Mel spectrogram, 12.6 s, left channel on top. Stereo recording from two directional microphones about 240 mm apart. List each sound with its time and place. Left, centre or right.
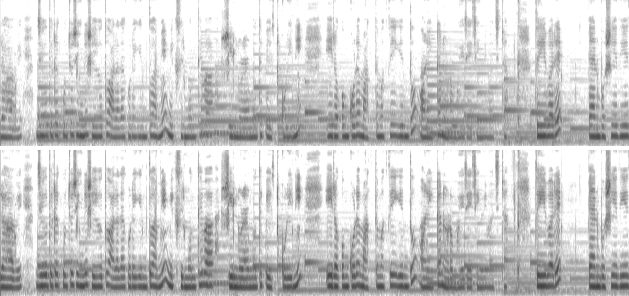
0.0 s speech: centre
10.7 s speech: centre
